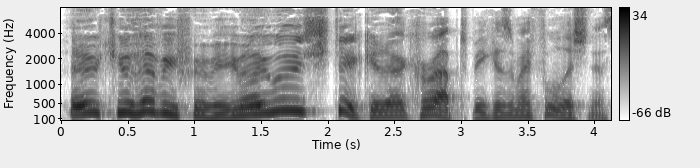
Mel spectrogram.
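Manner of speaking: loud, high mock wail of anguish; hammed-up lament. Streamer hamming up the psalmist's lament, loud mock wail. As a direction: overplay the sufferer crying out.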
